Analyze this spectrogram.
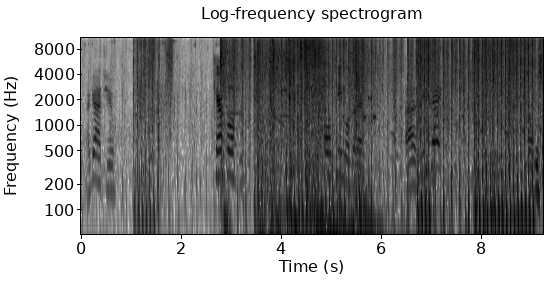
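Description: Rapid gunshots crack from a video game.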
